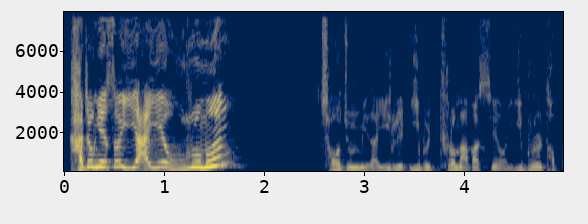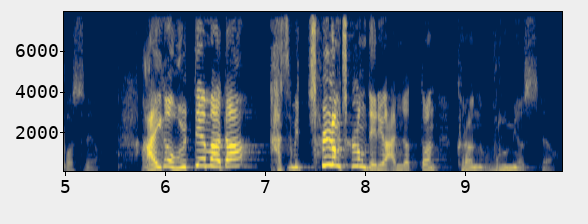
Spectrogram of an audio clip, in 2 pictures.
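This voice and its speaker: Animated, bright-voiced Korean pastor preaching. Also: male voice, sits high, fairly quick. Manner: dramatic, swings from loud exclaiming to hushed asides, acts out voices. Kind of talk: sermon. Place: church sanctuary.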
